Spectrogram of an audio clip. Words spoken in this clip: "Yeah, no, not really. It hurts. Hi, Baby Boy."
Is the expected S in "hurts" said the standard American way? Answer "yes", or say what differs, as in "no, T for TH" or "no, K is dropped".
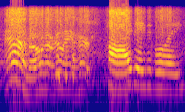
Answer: no, S is dropped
